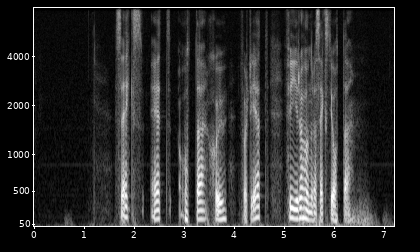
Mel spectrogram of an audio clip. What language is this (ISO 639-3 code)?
swe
